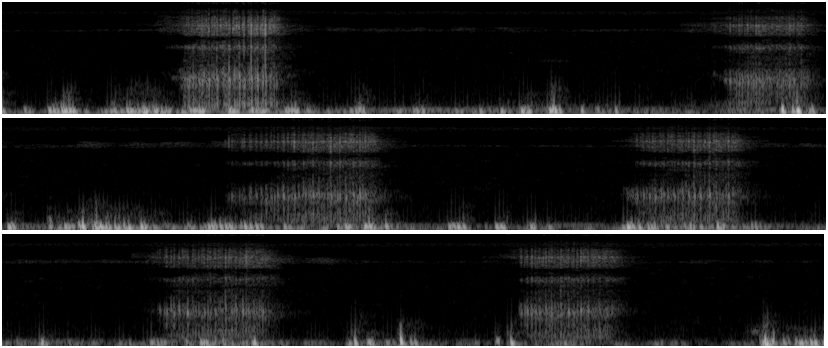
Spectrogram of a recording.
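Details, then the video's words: Sleeping Shih Tzu, Luna, snores soundly; regular wheezy rasps recur about every one and a half seconds over a constant low rumble and a thin steady whine, each breath a brief noisy burst. "Video Lucu Anjing Shih Tzu Ngorok"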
